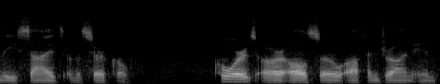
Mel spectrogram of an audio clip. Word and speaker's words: chord: chords at their intersection a chord pronounced k-o-r-d and parenthesis not chord is a line segment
